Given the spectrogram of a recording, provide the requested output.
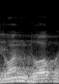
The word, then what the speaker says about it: द्वंद्व: पहचाना सबसे आसान है लेकिन इसका उच्चारण ध्यान से करना यह द्वंद्व है इस द्वंद्व समास नहीं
